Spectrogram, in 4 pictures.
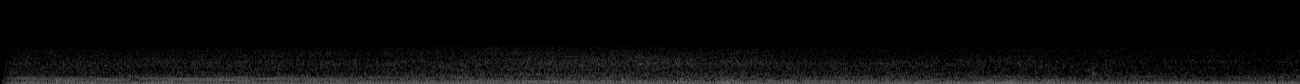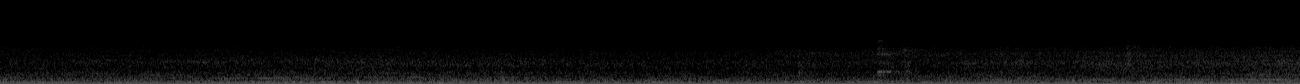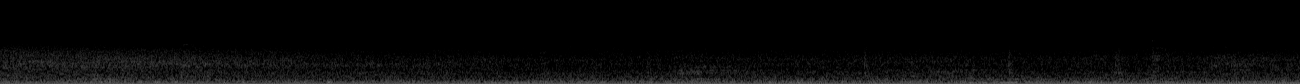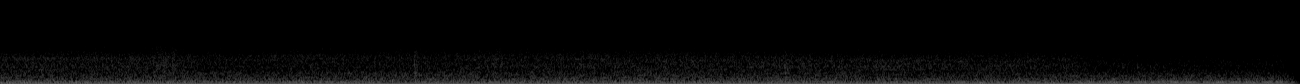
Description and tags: Residential building staircase open door roomtone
